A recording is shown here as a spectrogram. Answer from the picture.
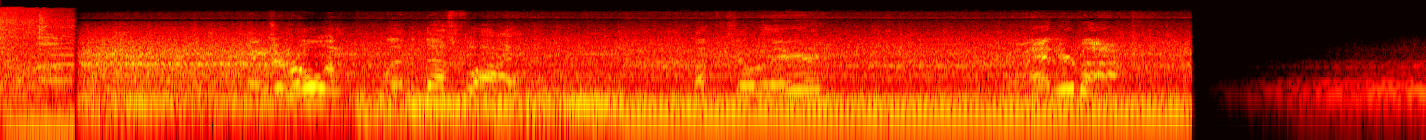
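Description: Tractor engine running steadily under tillage load, heard from inside the cab, a low hum with field noise. A few brief wavering voice-like sounds rise and fall over it. It cuts off about nine seconds in, and music fades in near the end.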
